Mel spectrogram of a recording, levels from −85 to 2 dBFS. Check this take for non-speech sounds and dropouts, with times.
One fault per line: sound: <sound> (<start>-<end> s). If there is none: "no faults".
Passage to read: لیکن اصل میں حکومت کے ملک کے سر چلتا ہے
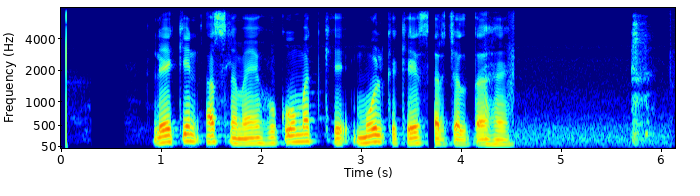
sound: dropout (3.7-3.7 s)
sound: throat clearing (5.7-6.0 s)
